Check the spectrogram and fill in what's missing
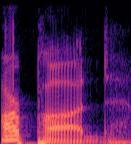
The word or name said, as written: Arpad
